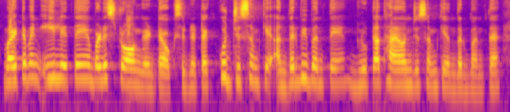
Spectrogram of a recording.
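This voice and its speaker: A woman's voice: fairly high pitch, fast. A woman with a Pakistani accent, a nutrition expert guest on a TV morning show, lecturing with emphatic repetition and English phrases mixed in. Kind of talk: explanatory talk-show chat. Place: television studio.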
